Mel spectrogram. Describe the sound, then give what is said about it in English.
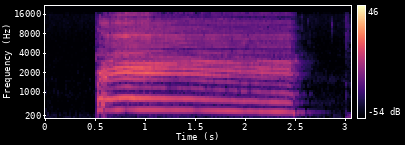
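A person's voice imitates a cat's meow as one long, steady, drawn-out tone lasting about two seconds, fairly loud and bright, with the pitch sinking slightly before it cuts off. “Because it'll just say and go, meow, like, this is how long it'll do, like, a meow for.”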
